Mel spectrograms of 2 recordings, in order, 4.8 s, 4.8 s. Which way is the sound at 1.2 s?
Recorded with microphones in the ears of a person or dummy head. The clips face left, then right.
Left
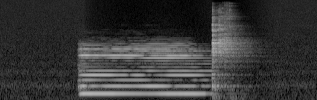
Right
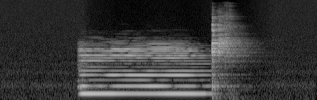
55° right (ahead or behind).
